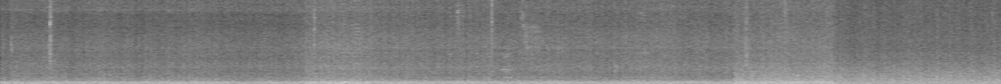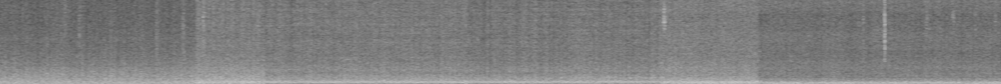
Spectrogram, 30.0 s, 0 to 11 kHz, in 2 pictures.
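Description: Steady cabin noise of a Boeing 777-300 in cruise, heard from an economy seat: a low rushing roar of airflow and engines. Its tone changes abruptly several times.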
